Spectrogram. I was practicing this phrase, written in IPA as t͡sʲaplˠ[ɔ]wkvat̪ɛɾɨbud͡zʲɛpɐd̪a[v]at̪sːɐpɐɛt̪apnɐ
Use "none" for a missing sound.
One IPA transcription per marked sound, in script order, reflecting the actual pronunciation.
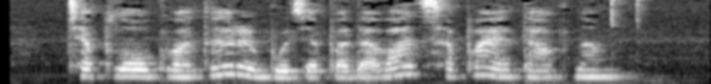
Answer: ɔ, v

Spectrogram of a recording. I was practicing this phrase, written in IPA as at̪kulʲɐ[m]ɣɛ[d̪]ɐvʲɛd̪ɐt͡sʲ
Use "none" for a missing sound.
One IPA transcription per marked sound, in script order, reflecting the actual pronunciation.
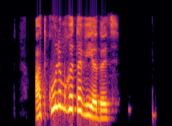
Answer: m, t̪

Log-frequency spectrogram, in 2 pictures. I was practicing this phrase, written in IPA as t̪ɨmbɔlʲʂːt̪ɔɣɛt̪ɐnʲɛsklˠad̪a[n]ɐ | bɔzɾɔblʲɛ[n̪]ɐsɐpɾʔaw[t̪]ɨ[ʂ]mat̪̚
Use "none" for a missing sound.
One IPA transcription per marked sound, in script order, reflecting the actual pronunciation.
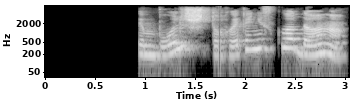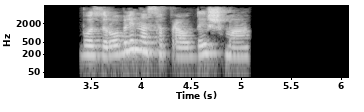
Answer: n, n̪, d̪, ʂ

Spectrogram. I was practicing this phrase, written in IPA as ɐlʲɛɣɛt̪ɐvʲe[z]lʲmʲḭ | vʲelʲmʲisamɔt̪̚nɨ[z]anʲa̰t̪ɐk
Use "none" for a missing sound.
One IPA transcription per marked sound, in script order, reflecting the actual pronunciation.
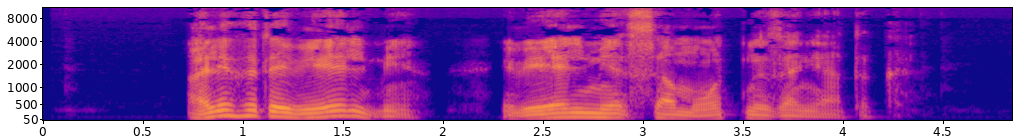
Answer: none, z

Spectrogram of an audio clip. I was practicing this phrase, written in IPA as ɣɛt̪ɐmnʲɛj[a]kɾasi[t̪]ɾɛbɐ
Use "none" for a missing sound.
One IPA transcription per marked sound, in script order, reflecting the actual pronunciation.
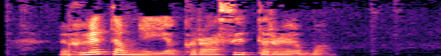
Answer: a, t̪

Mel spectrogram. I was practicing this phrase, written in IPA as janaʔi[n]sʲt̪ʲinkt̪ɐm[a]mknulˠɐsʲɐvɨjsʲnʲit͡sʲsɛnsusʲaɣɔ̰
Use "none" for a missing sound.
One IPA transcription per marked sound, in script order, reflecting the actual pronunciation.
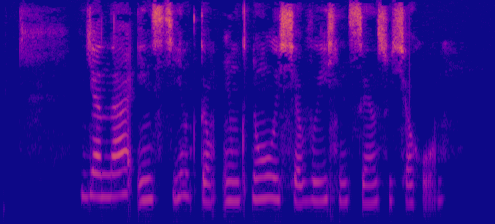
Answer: n, i

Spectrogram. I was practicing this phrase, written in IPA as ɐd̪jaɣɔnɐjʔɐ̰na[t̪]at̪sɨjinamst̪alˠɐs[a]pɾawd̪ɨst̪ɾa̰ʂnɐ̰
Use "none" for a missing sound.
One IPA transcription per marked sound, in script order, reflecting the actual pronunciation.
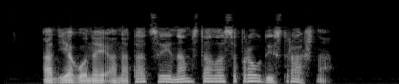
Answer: t̪, ɐ

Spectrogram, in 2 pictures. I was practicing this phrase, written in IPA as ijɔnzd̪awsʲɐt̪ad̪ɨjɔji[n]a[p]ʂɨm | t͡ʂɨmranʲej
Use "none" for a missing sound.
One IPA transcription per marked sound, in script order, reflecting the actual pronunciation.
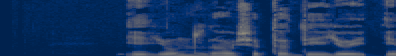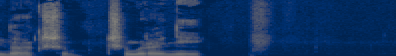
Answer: n, k

